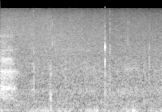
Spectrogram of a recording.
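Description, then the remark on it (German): Steady outdoor wind that is picking up: a broad low rumble with a constant airy hiss over it and a few faint ticks, unbroken, with no voices. “Ist auch, wird auch windig jetzt.”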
